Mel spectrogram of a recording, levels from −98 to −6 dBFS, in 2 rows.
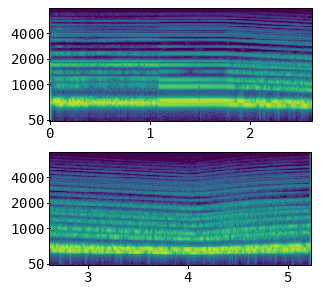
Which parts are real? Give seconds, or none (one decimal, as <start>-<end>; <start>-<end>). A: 1.1-5.2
